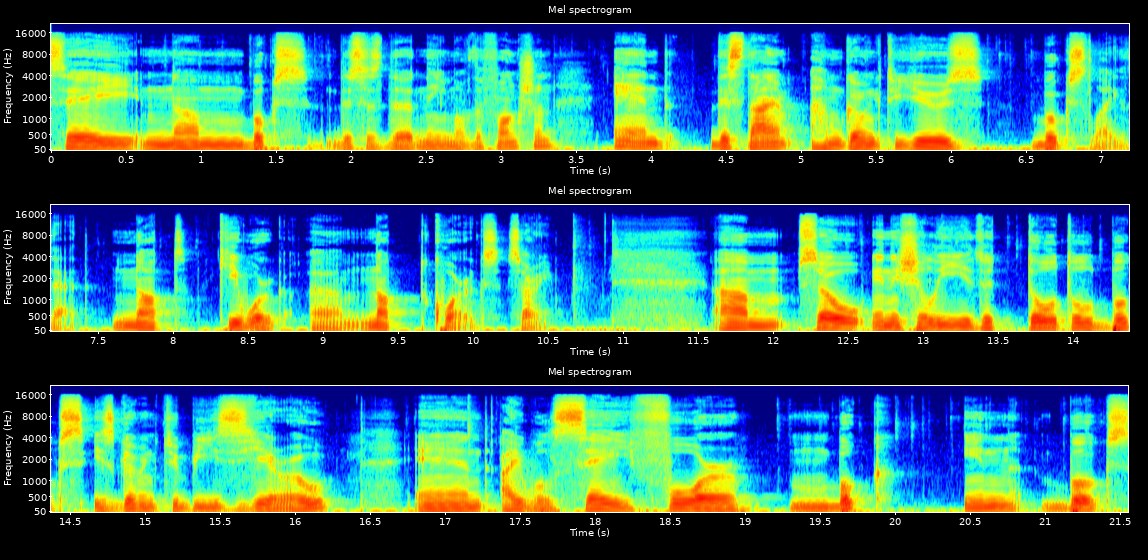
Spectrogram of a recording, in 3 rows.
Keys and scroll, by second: 0.4-3.5 typing, 4.8-7.8 typing, 10.5 Return, 10.8 Tab, 12.0-14.5 typing, 14.9 Return, 15.3 Tab, 16.4-17.4 typing, 19.1-21.5 typing.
